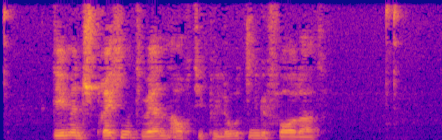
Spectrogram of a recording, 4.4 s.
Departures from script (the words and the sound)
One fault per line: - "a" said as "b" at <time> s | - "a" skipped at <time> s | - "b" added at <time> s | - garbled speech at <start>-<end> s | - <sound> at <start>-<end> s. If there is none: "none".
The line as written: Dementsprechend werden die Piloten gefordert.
- "auch" added at 1.7 s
